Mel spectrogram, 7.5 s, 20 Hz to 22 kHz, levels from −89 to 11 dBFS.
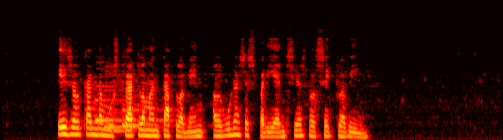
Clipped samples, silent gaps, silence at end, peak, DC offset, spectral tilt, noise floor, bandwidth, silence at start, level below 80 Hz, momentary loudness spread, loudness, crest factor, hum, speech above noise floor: under 0.1%; none; 2 s; -8 dBFS; under 0.1%; -8.5 dB/octave; -76 dBFS; 7.4 kHz; 0.9 s; -64 dBFS; 10 LU; -26 LUFS; 18 dB; none; 51 dB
